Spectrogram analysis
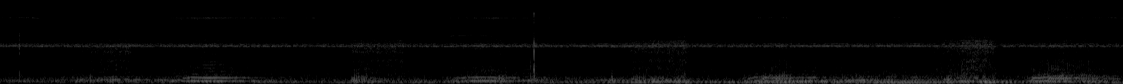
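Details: Six-month-old baby snoring while asleep: soft, low, rough noises repeating with each breath over a steady electrical hum; infant snoring.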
